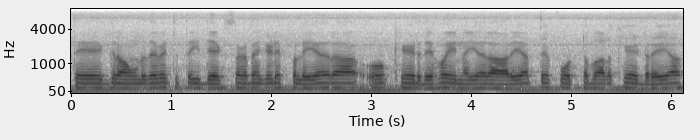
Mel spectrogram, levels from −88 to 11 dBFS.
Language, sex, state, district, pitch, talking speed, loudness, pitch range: Punjabi, male, Punjab, Kapurthala, 125 Hz, 235 wpm, -16 LUFS, 120-125 Hz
